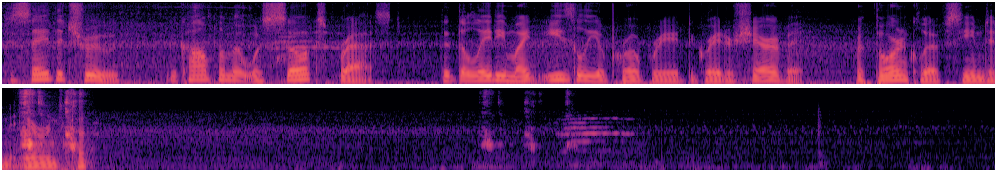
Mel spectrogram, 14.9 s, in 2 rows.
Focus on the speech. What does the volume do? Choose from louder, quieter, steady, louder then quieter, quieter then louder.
steady.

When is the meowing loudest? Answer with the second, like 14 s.
8 s.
